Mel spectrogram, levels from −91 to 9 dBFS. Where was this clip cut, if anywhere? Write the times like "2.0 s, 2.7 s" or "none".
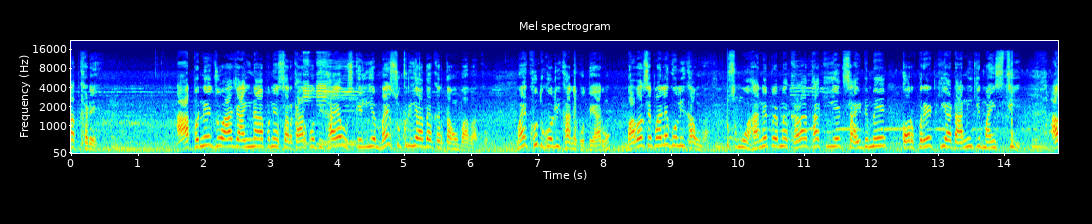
6.6 s, 9.9 s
